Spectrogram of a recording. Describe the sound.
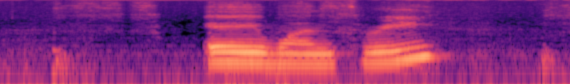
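Squeaky pen strokes as matrix entries are written by hand: two sustained, harmonic squeals of about half a second each, separated by a short pause, with near-silence around them.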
